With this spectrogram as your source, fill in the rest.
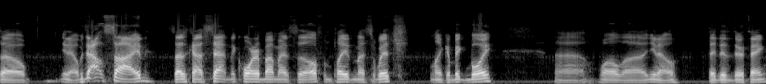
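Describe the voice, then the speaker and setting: An ordinary speaking voice from a man at medium pitch, fairly quick, with ordinary pitch variation and a dry, close sound with no echo. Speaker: podcast co-host. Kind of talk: casual banter. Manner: casual, profane.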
